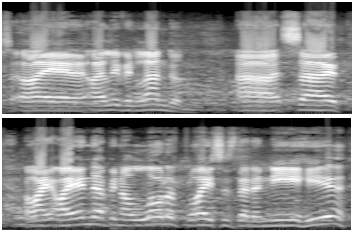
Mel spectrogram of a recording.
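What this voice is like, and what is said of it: Speaker's own non-British accent. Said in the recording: “despite my my accent,”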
